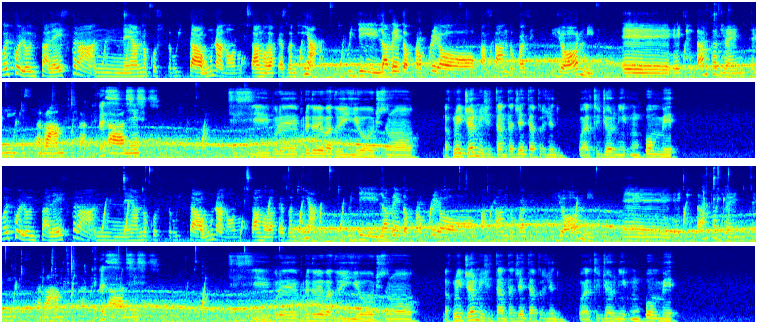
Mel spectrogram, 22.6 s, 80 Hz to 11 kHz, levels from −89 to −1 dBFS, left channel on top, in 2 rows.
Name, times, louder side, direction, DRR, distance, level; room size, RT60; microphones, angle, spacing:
voice 1, 0.0-2.2 2.6-4.8 5.2-8.0 8.3-8.9 9.3-12.6 12.9-13.4, left 7 dB, 85° left, 0.5 m, -25 dB
sound 1, 1.1-15.6, right 3 dB, 55° right, 1.2 m, -44 dB
sound 2, 4.3-17.2, equal, 20° right, 1.3 m, -30 dB
voice 2, 12.8-13.8 14.7-17.5 17.9-21.4, left 2 dB, 30° left, 0.8 m, -30 dB
7.6 x 2.6 x 5.1 m
head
